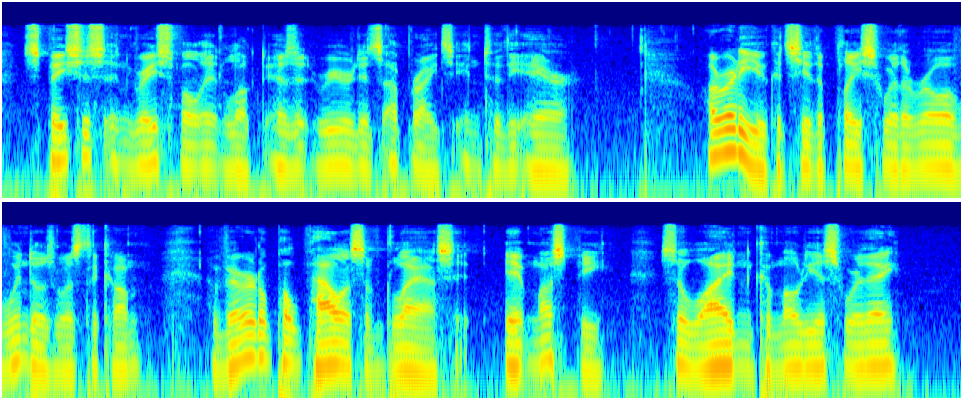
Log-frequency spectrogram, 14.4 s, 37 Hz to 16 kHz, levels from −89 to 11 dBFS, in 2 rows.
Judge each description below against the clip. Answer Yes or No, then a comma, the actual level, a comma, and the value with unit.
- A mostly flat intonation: Yes, narrow, 2.2 semitones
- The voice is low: Yes, very low, 95 Hz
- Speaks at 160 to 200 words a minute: Yes, average, 170 wpm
